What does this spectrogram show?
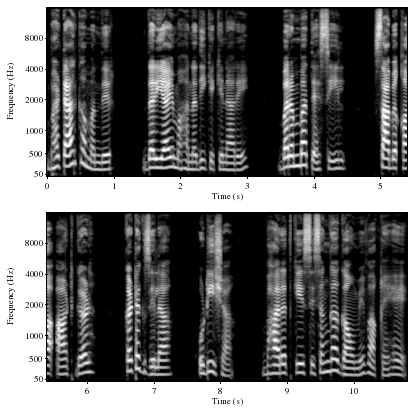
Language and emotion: Urdu, neutral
